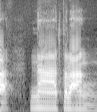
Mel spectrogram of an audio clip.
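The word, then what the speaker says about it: Nha Trang: คน ไทย ชอบ ไป อ่าน ว่า นา ตรัง นะ ไม่ ใช่ ต้อง กิน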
